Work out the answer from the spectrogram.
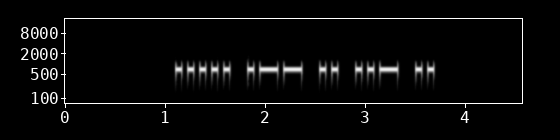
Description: Morse code, heard as a keyed tone, about 20 wpm, 700 Hz. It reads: 5WIUI
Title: Five Challenging Letter-Number Combinations 20wpm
